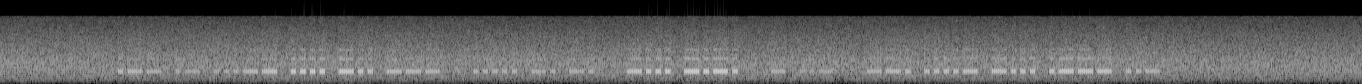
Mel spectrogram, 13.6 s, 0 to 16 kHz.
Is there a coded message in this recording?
Yes: Morse code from 1.1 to 11.7 s, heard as a keyed tone, machine-sent, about 25 wpm, 570 Hz, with heavy radio static, fading and a narrow filter. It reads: WA3HDO 5NN BC TU G4BJU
